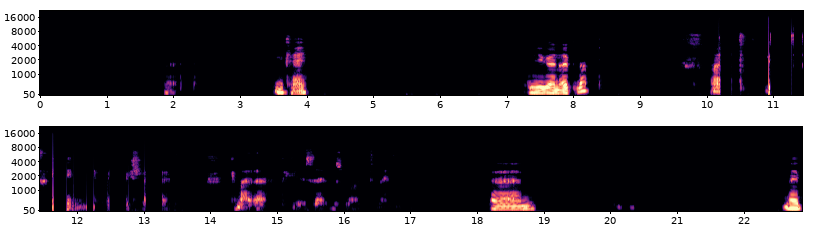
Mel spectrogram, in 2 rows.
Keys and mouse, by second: 1.0-2.6 drag, 6.2-7.6 drag, 12.0-13.4 drag.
